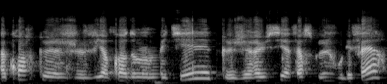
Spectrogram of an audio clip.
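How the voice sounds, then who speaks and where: With a bright, sharp tone, a woman speaks at a moderate pace in a medium pitch. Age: 40s. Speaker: singer. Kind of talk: interview. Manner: animated.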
